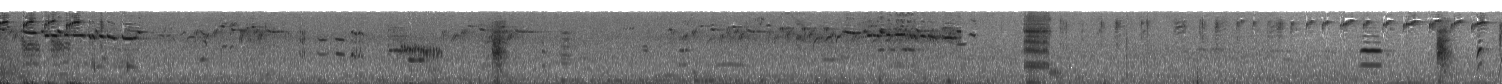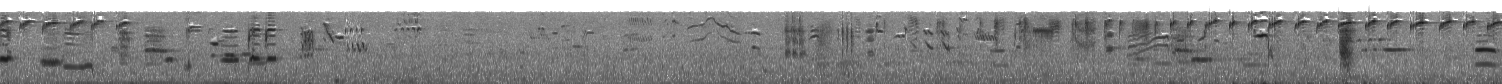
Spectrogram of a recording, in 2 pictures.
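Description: Forest birds calling and singing: repeated runs of quick, high falling chirps, with scattered lower calls in between.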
